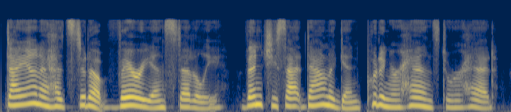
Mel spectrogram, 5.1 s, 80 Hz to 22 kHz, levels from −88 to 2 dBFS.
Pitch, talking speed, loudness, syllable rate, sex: 235 Hz, 200 wpm, -17 LUFS, 5.0 syllables/s, female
